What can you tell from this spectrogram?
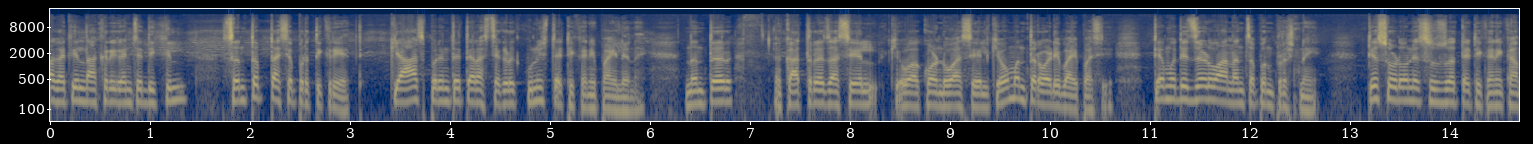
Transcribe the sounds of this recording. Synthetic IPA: ɡat̪iːlnakɾikãɲt͡ɕad̪ekʰiːlsənt̪əp̚t̪əaɕapɾət̪ikɾijajet̪ | kiad͡zpəɾjənt̪ət̪jaɾasʈ̪jakəɽekuɽ̃iːt͡st̪jaʈʰikaɽ̃iːpaɦilənaɦjnənt̪əɾkat̪ɾəd͡zaselkḭ̃w̃ʋakɔ̃ɳɖʋəaselkĩw̃ʋamənt̪əɾʋaɽiːbajpasḛt̪jaməd̪ʱːjed͡zəɽʋanãnt͡sapəɳpɾəɕnəɦḛt̪esoɽəʋɳjat͡səsud̪at̪jaʈʰikaɽ̃iːka

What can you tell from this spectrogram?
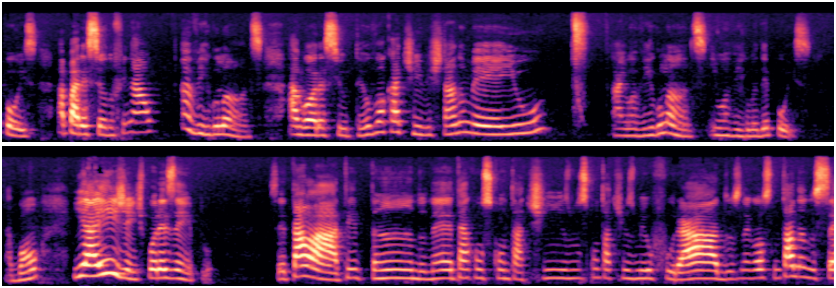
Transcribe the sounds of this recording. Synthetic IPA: pojs | apaɾesewnʊfinaw | ɐviɾɡulɐɐ̃t̪ɪ̥saɡɔɾɐsɪʊt̪ewvokat͡ʃivʊɪʃt̪anʊmejʊ | ajũmɐviɾɡulɐɐ̃t̪ɪ̥siũmɐviɾɡulɐd̪epojs | t̪abõw̃ | iaiʒẽt͡ʃɪ̥poɾezẽplʊ | set̪alat̪ẽnt̪ɐ̃d̪ʊnɛt̪akõʊskõnt̪at͡ʃĩɲʊsũskõnt̪at͡ʃĩɲʊzmejʊfuɾad̪ʊsnɛɡɔsjʊ̥ñt̪ad̪ɐ̃nd̪ʊsɛ

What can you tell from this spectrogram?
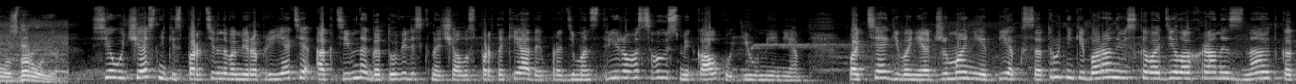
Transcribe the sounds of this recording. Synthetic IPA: vəzd̪ɐɾovʲɪjə | fsʲe̞ʊt͡ɕæsʲnʲɪkʲɪspɐrtʲivn̪əvəmʲɪɾəpɾʲɪjætʲɪjəʔɐktʲivnəɡɐt̪o̞vʲɪlʲɪsʲknɐt͡ɕalˠʊspɐrt̪əkʲɪad̪ɨpɾədʲɪmɐnst̪ɾʲiɾəvəsvɐjusmʲɪkalˠkʊʔiʊmʲenʲɪjə | pɐtʲːæɡʲɪvənʲɪjəɐdʐɨmanʲɪjəbʲe̞ksɐt̪ɾudʲnʲɪkʲɪbɐɾanəvʲɪskəvəɐdʲːe̞lˠəɐxɾanɨznajʊt̪kak

